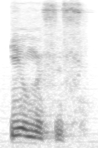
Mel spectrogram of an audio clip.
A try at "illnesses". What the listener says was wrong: That's better, yeah.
